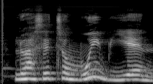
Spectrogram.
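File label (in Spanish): "muy bien", Spanish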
